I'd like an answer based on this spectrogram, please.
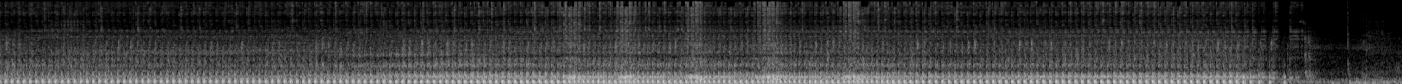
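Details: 125cc four-stroke quad after repair: small single-cylinder catches and settles into a steady, even idle with a brief throttle blip, then shuts off; normal running.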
